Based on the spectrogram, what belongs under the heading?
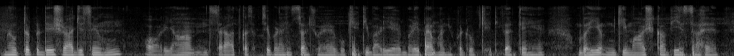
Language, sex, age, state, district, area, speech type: Urdu, male, 18-30, Uttar Pradesh, Aligarh, urban, spontaneous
